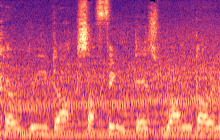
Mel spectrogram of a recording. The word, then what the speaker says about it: Redux: I think it's called Redux. Redux. I still can't pronounce it. I actually thought it was French. I thought it was Redu. But it's not.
